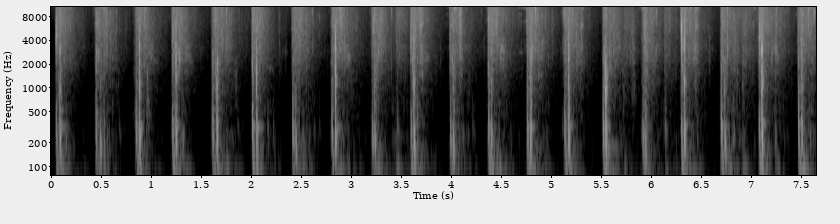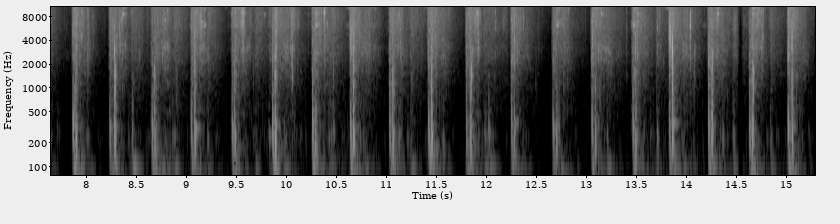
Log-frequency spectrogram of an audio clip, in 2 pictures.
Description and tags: footsteps-wood-bridge-01-running
field-recording, wood, footsteps, running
